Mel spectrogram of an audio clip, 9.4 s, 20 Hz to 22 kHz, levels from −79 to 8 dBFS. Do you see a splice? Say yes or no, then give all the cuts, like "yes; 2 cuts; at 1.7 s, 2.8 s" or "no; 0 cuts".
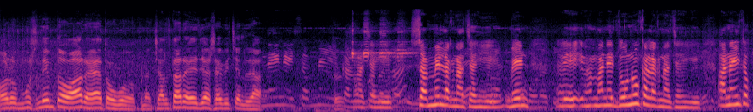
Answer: no; 0 cuts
